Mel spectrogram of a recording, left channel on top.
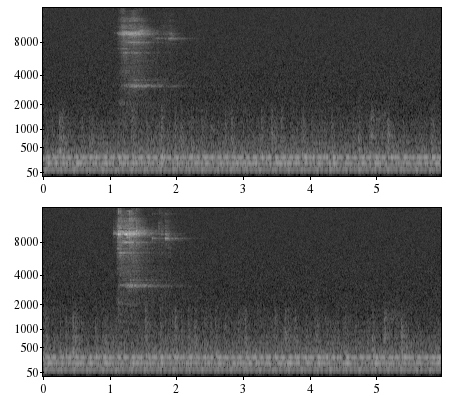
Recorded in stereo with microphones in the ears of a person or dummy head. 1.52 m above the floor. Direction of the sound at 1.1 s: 70° right (ahead or behind).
